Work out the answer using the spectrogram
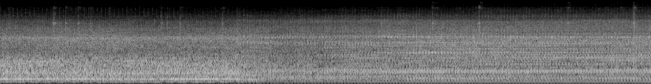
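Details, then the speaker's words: Toro Timemaster self-propelled mower with a blown head gasket: small engine drones high then sags to a lower speed, faint irregular popping over the running note; wheel bearings also need replacing. "I would rather see him replace the blown head gasket on there."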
